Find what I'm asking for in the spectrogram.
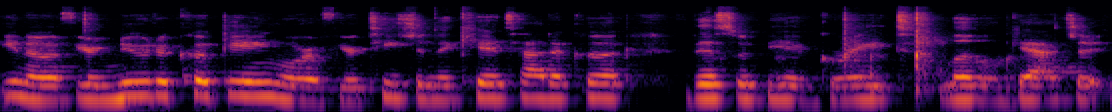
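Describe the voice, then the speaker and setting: A middle-aged woman with a slightly raspy voice, chatting casually to viewers while she cooks in her home kitchen. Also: fairly low pitch. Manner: chatty, talks to viewers as y'all. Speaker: cooking livestream host. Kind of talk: casual live cooking chat with viewers. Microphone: fixed camera at counter. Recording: echoey kitchen with clear background noise.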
